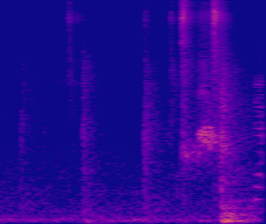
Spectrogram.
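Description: Jump rope slapping a concrete floor and shoes landing, in a few separate taps with the heaviest thud near the end.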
